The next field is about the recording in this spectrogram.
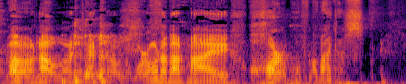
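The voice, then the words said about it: Imitates Futurama Nixon cartoon voice. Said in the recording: “his Nixon impersonation ... our Nixon impersonations are just the Futurama Nixon impersonation”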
